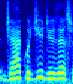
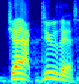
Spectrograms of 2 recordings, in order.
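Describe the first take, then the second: First: Softly asking, much quieter; a polite, gentle ask to a spouse; gentle request. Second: Blunt order to a spouse; bossy, demanding tone; curt command. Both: Shown as a demonstration. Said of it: "when you use a tone to one another".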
